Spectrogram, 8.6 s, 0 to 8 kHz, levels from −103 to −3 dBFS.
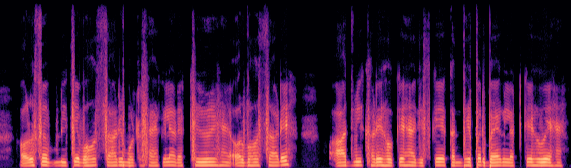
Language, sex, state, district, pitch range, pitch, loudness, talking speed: Hindi, male, Bihar, Kishanganj, 145-155 Hz, 150 Hz, -23 LUFS, 160 wpm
